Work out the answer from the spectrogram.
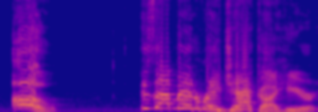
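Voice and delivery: loud, high, surprised greeting; delighted king's call. Acted. King Amathar recognizing an old friend, loud delighted call. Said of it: "you hear Amathar says".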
